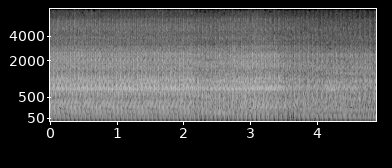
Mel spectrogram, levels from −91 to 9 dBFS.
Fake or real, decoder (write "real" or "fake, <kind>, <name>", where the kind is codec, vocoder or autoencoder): real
